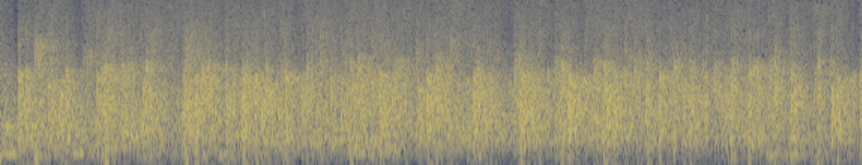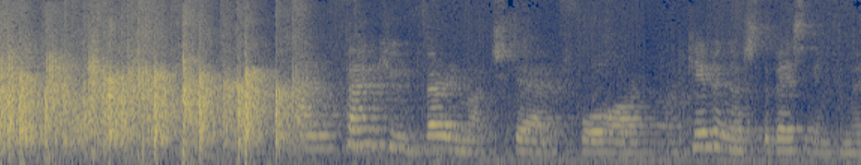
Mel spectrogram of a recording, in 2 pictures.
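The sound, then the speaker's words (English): A crowd of discussion participants applauds themselves steadily for several seconds, a dense, loud patter of many hands, before the clapping fades and a man begins speaking. “So why don't you applaud yourself?”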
